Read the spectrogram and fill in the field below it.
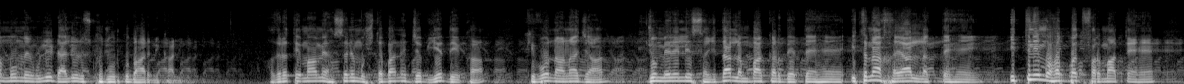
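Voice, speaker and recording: An earnest man preaching. His voice sits a little high for a man. He asks his listeners questions and then answers them in his own sermon. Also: a little mellow. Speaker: Islamic preacher.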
